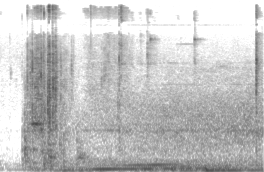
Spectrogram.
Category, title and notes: Sound effects > Objects / House appliances
Open window
Opened the window
Click, Open, Window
